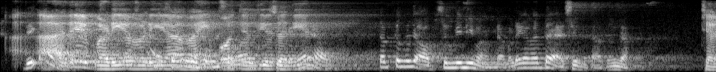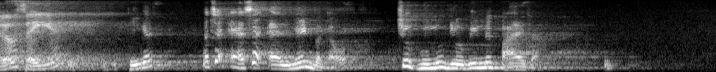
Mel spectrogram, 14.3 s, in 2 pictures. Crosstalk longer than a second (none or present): present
